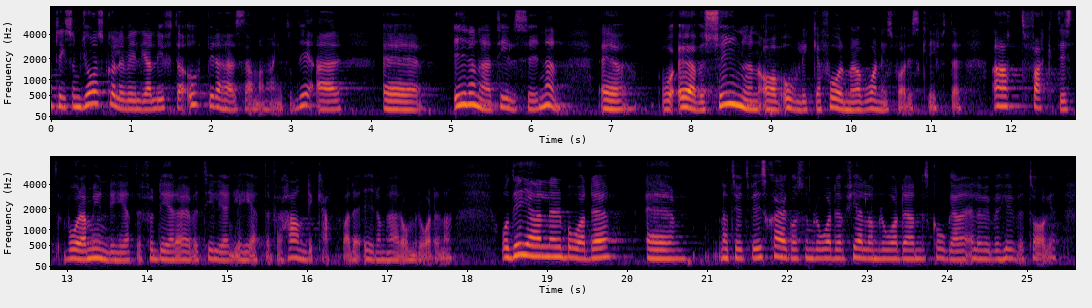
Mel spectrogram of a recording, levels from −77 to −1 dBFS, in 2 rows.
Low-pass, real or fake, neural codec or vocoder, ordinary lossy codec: 7.2 kHz; real; none; AAC, 48 kbps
